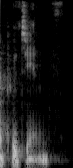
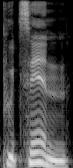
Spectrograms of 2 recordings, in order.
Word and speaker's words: poutine: Because I had no idea that in Quebec, they pronounce it very hard, like poutine. – Yes. – Poutine. – And then in an American-born French speaker says poutine pretty hard.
